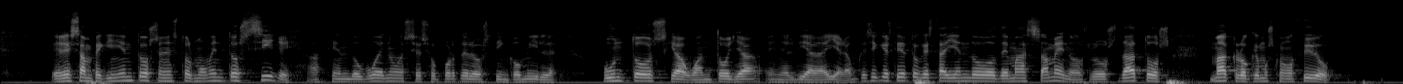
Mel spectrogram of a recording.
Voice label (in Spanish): radio; noticias bolsa; los 5000 puntos actuan como soporte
